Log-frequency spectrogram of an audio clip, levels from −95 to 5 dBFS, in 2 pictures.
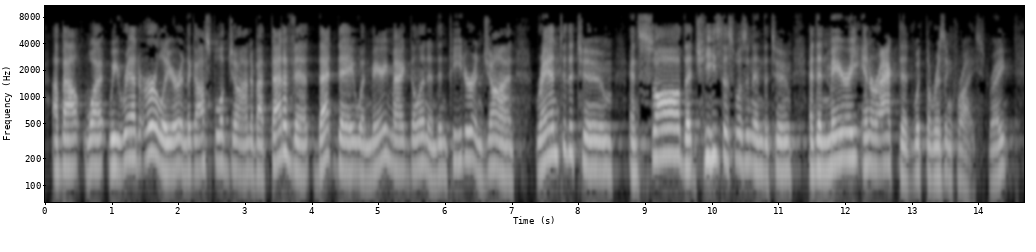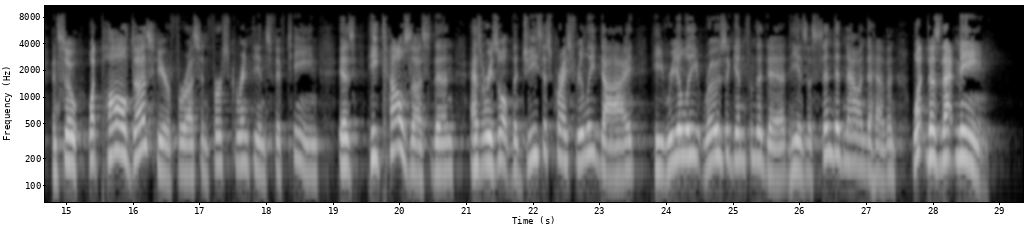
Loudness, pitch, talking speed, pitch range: -26 LUFS, 170 Hz, 175 wpm, 155-200 Hz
